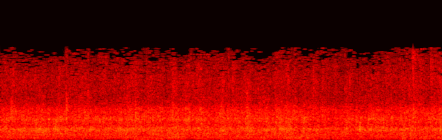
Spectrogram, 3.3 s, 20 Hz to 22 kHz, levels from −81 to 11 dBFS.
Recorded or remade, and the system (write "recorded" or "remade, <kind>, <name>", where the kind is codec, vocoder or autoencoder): recorded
